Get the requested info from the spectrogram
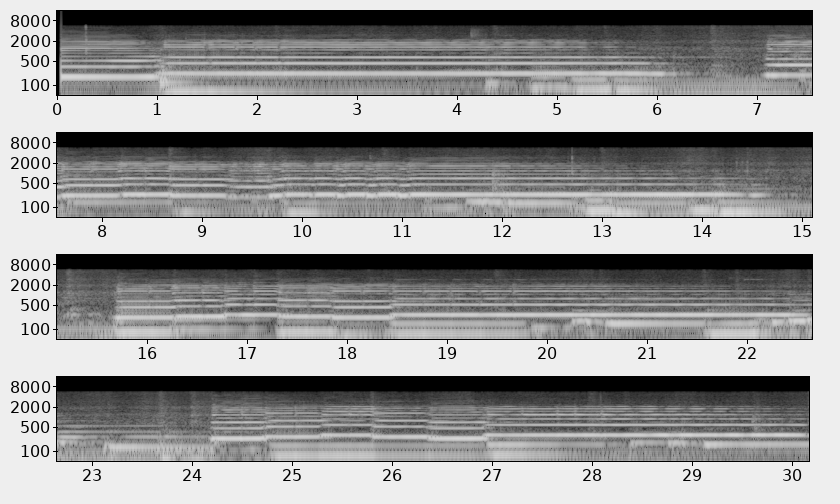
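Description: A slow jazz ballad played live, with a low melody line of long held notes in phrases over a double bass line.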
